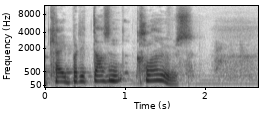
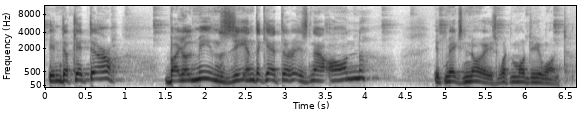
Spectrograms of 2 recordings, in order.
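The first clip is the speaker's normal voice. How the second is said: hammed-up, wobbly French accent; comic mock-French accent; muddled French accent; 4 semitones higher than usual. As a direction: put on a bad French accent that drifts. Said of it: "Don't know what that accent was".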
